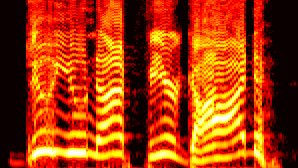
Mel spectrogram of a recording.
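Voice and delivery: high, loud, drawn-out challenge; yelling rebuke. Acted. Thief rebuking the other thief, yelling. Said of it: "He's literally yelling at the other thief".

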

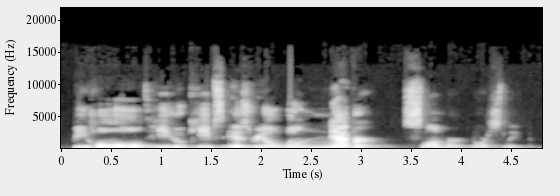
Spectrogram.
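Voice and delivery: loud "Behold", slowing with weight on "never"; heightened emphasis. Shown as a demonstration. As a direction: lean hard on "Behold" and "never". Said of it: "it's kind of a heightening, another form of emphasis".

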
